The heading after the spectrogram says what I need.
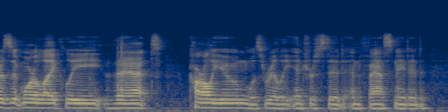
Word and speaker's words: Jung: Carl Jung. Carl Jung.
